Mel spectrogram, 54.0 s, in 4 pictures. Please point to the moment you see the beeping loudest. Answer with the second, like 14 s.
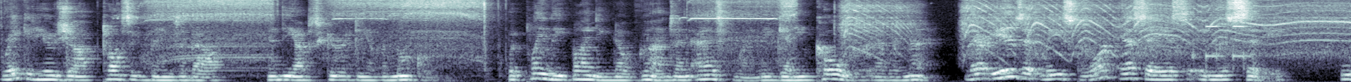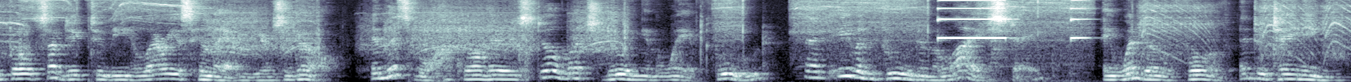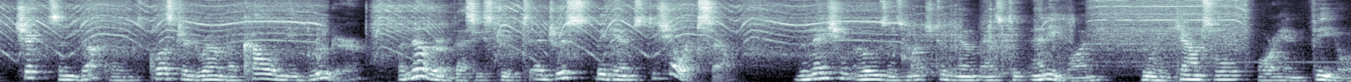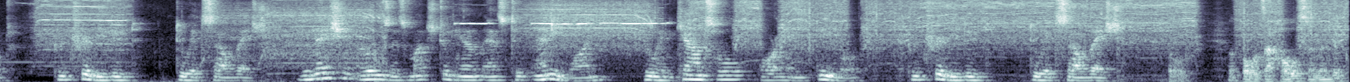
23 s.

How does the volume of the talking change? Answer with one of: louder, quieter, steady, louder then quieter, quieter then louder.
steady.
